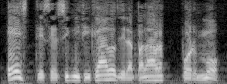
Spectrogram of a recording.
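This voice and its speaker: A man teaching a Bible class, who reads verses slowly, repeats key words for emphasis and asks his listeners rhetorical questions. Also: medium pitch, lively intonation, no echo. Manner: reads scripture aloud slowly and deliberately.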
